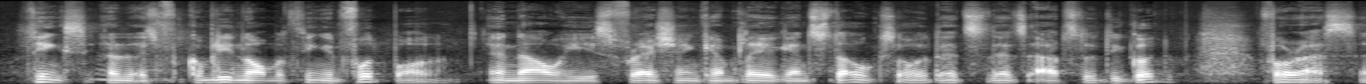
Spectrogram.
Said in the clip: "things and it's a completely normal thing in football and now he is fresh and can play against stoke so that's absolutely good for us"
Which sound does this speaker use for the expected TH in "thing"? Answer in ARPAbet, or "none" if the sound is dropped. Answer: TH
